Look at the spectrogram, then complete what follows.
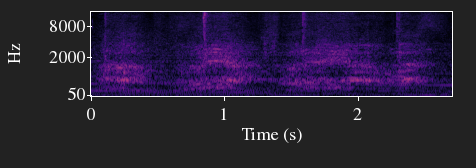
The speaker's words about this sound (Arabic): من جامع خالد بن الوليد التاريخي تنطلق المسيره وتعلو الهتافات الله سوريا حريه وبس في الحقيقه كانوا يردون على هتافات مؤيدي النظام الله سوريا بشار وبس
